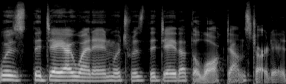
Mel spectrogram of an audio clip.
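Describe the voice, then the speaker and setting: This woman has an unremarkable speaking voice with fairly even intonation, in an American accent. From US West Coast (California). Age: 20s. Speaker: podcast guest sharing personal story. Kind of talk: testimony. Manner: casual, frequent fillers.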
